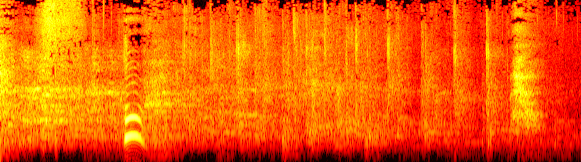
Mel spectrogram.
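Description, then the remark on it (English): Someone blows their nose: rough, airy bursts of breath with a short, squeaky honk early on and another loud blast near the end, over soft background rustling. “When you're mic'd, you can't blow your nose.”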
